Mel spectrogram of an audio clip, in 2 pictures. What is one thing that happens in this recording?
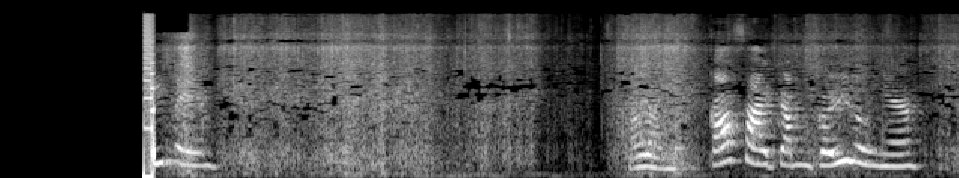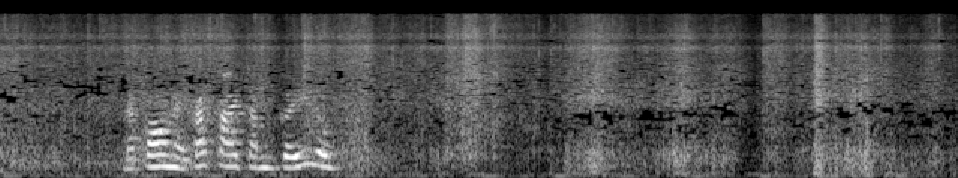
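A plastic bag crinkles as hands rummage through it.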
